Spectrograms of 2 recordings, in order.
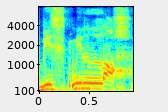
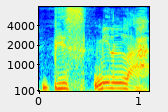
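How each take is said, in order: First: The l sound in lah is thick and heavy. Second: The l sound in lah is thin and light. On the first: The speaker calls it wrong. "bukan bismillah, bukan" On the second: The speaker calls it right. "tapi bismillah ... maka dibaca tarkik. Tarkik itu tipis"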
